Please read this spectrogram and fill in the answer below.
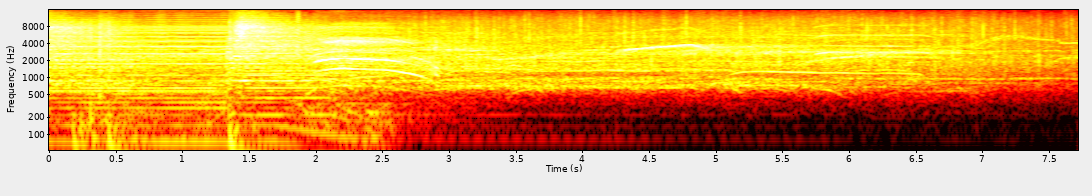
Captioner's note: rock song ends to applause and cheers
